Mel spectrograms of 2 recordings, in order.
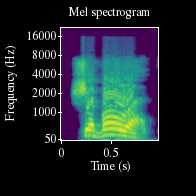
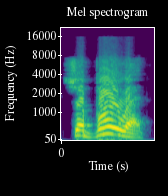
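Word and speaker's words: shibboleth: no I am not they would tell him to say shabet if he was from Ephraim he would say saet because people from Ephraim cannot pronounce the word correctly then they would take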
